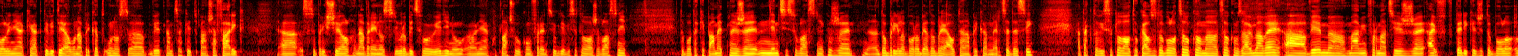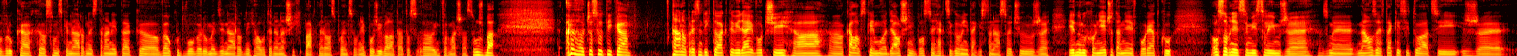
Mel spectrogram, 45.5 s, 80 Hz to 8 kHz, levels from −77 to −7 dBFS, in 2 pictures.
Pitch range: 110-125 Hz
